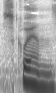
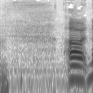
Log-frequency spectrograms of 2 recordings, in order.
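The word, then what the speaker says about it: Sequim: Squim. – Squim, Washington. – Yes, yeah, Squim.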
